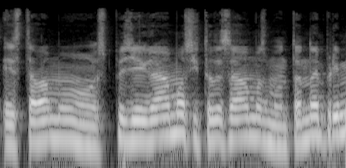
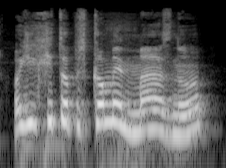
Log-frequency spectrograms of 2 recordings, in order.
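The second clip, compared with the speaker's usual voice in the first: mock nagging lady; 8 semitones higher than usual. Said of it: "es como de".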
